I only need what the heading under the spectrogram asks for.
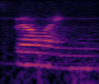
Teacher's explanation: tongue is up in the back the sound is coming through my nose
